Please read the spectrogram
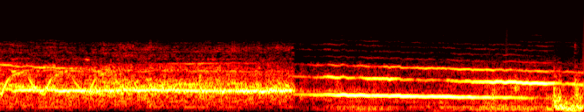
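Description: Police car siren sound effect. A few quick rising and falling sweeps, then a held wail that slowly falls in pitch, stepping down to a lower tone about two seconds in.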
